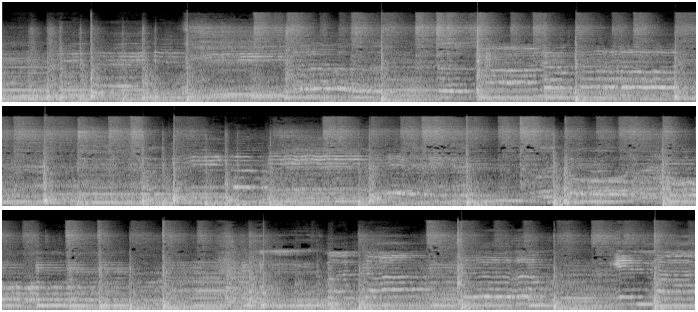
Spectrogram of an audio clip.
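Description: Live gospel band playing: a drum kit keeps a steady beat, with electric guitar and keyboard and voices singing over it.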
